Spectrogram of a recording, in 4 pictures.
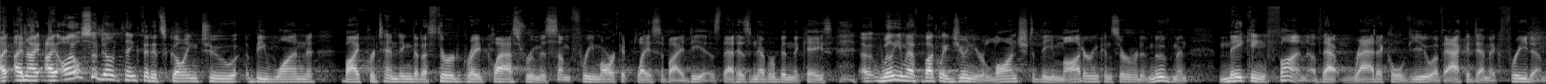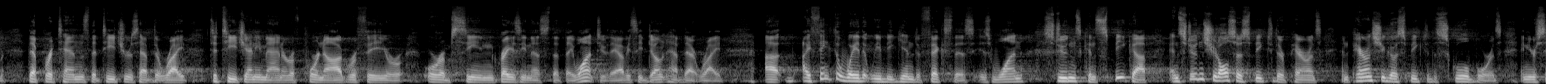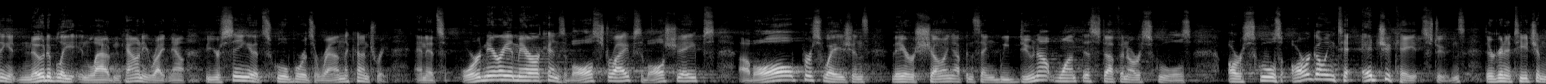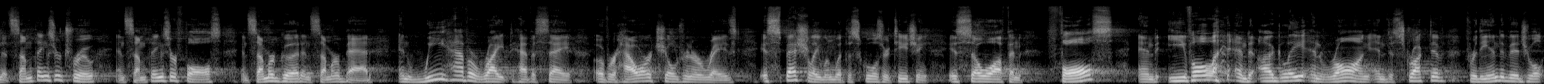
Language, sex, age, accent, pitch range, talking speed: English, male, 40-59, American, 115-155 Hz, 220 wpm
